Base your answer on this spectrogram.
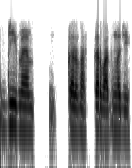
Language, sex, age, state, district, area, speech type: Hindi, male, 18-30, Madhya Pradesh, Bhopal, rural, conversation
